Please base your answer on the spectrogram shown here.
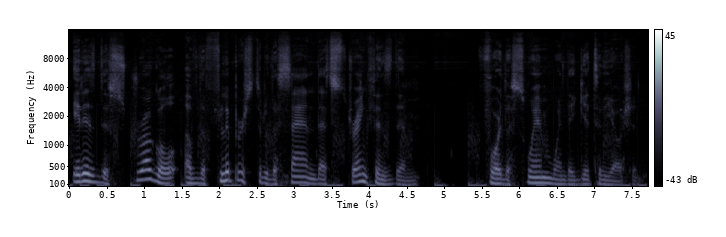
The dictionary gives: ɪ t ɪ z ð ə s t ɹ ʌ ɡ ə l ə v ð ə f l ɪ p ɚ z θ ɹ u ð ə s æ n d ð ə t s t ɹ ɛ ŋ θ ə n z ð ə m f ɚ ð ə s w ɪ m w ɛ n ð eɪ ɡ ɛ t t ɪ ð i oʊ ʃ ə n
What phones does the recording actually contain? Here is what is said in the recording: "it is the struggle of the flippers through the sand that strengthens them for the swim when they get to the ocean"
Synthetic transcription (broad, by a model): ɪ t ɪ z ð ə s t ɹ ʌ ɡ l ə v ð ə f l ɪ p ɚ z θ ɹ u ð ə s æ n ð ə t s t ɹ ɛ ŋ θ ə n z ð ə m f ɚ ð ə s w ɪ m w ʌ n ð eɪ ɡ ɛ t t ɪ ð i oʊ ʃ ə n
